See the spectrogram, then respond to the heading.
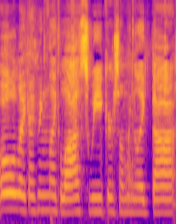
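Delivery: ordinary delivery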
